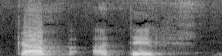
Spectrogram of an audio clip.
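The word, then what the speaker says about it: kab'atew: La W al final de la palabra se pronuncia como una F, suave. Kab-a-tef, granizadas.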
